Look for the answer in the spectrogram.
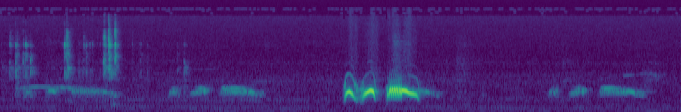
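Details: Spotted dove kept captive, with a 'đồng kim' voice, cooing diligently to encourage newly caught birds. Faint coos and a few clicks at the start, a loud wavering triple coo midway, then soft coos.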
